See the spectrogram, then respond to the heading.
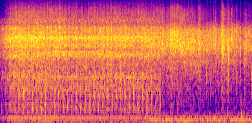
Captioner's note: plane engine rumbling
